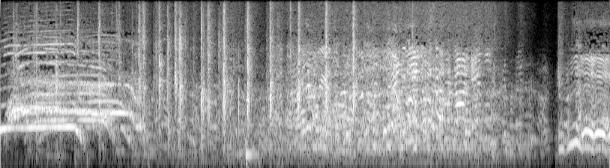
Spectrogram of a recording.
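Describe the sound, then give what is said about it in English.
Live audience at a Harry Potter trivia show responds on cue with loud whoops and cheers that give way to laughter and lively crowd chatter, ending in a brief renewed shout. “If you think he is a Horcrux, make your noise here.”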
